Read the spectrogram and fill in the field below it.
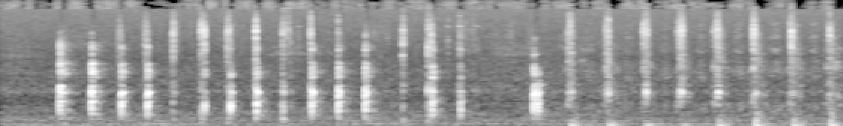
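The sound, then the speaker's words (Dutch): A knife chops an onion steadily on a cutting board, a quick run of crisp, even taps about five per second, pausing briefly midway before resuming at the same brisk pace, with no voices. “Nou, we gaan eerst maar even het uitje snijden.”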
